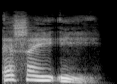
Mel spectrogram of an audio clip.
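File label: "sae", English, British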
